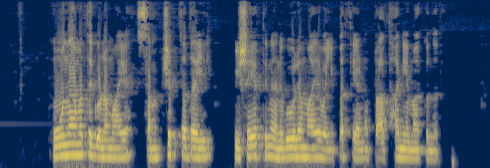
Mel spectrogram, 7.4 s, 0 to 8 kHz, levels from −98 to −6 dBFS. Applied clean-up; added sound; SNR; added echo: classical method Wiener filter.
